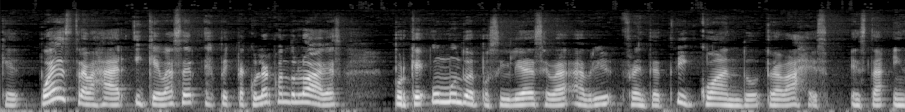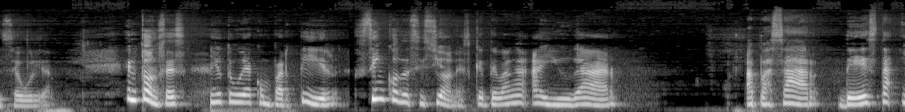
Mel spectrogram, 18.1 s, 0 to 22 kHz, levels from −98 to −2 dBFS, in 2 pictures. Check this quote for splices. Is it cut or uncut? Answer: cut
